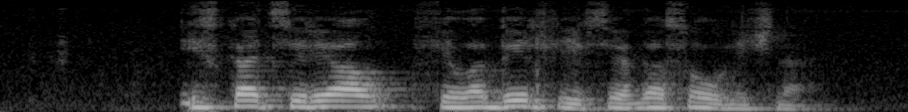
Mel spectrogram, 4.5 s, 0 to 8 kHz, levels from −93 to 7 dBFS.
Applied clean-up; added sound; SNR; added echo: none; none; none; none.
